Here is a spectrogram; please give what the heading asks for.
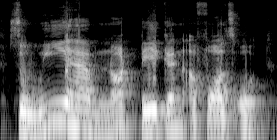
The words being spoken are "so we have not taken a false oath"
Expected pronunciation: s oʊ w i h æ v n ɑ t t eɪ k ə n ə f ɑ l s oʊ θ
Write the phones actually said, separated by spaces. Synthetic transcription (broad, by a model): s oʊ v i h æ v n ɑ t t eɪ k ə n ə f ɑ l s oʊ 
